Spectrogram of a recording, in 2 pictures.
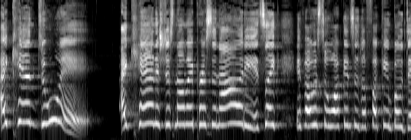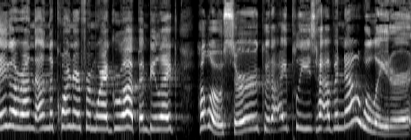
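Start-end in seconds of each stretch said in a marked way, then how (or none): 9.1-12.3 overly proper, well-mannered, put-on polite voice. Acting out a hypothetical bodega visit: put-on polite customer voice. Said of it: "acting like a fucking customer".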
